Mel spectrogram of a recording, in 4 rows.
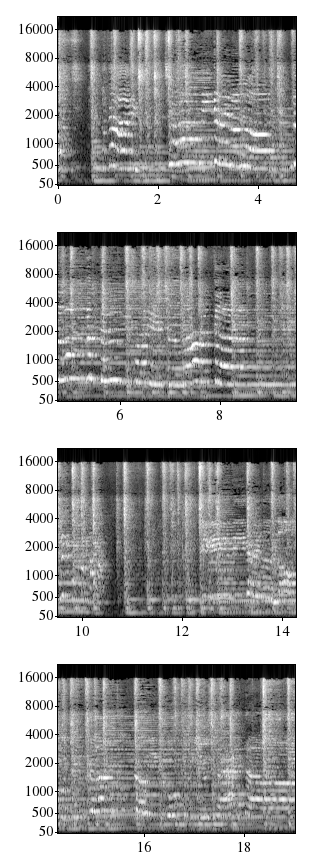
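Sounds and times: person singing: 0.0s - 10.6s, 12.3s - 19.0s
acoustic guitars strummed: 0.0s - 19.0s.

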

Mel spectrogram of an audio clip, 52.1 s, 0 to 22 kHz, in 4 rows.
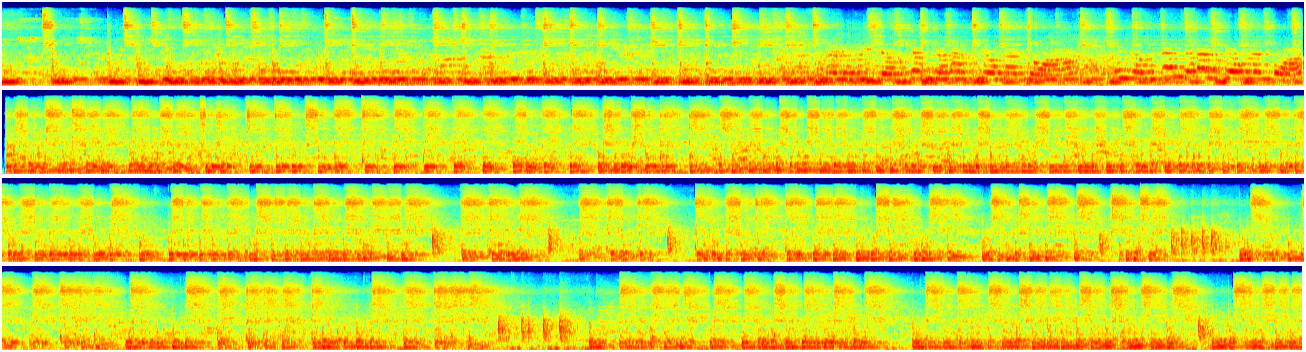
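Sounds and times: drum and cymbal strikes: 0.0s - 52.0s.

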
